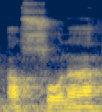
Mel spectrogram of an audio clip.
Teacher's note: Kalau shod dia di awal ya, as-sholah misalnya ya, dia tebal ya. Kalau dia fathah atau kalau dia juga kasroh, nah maka dia juga tetap tebal ya.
